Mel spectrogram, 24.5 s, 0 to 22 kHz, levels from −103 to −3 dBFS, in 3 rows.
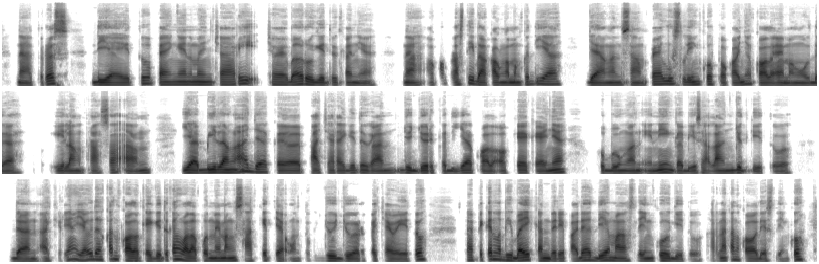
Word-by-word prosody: Nah, - - -1
terus - - 0 0.2
dia 105 -2 +3
itu 150 +10 -2
pengen 115 +1 0
mencari 115 +5 0
cewek 110 -2 -1
baru, 125 -1 +4
gitu, 105 0 0
kan, 95 -1 -4
ya. 85 +2 -7 0.2
Nah, 95 -1 -2
aku 100 - -11
pasti 110 +9 -1
bakal 100 -8 +2
ngomong 100 0 +1
ke 115 - -4
dia, 125 -1 -1 0.2
"Jangan 95 -1 +2
sampai 95 +7 +1
lu 135 - +2
selingkuh! 120 0 -1
Pokoknya 65 - -2
kalau 95 -1 +2
emang 90 -1 0
udah 90 +1 -1 0.3
hilang 95 -1 -1
perasaan, 95 +1 -3 0.3
ya, - - +6
bilang 120 +1 +5
aja 125 0 +3
ke 95 -4 +1
pacarnya, 95 0 -2
gitu, 110 +1 -1
kan. 90 +2 0
Jujur 105 -1 +1
ke - - -8
dia 100 +4 +1
kalau, 85 0 -1
oke, 105 +4 0
kayaknya 100 +9 +2 0.4
hubungan 95 0 -1
ini 115 +7 +1
nggak 95 - 0
bisa 95 +3 -2
lanjut." 95 +2 0
Gitu. 85 0 -7 0.4
Dan 90 0 +2
akhirnya, 115 - -4
ya, - - +2
udah, 150 -1 +2
kan, 160 - 0
kalau 105 -1 +6
kayak, 100 0 0
gitu, - - +1
kan, 165 - +4
walaupun 105 0 +4
memang 105 +1 +2
sakit, 95 -5 -2
ya, - - +2
untuk 90 +2 -13
jujur 100 -3 +1
ke - - -4
cewek 85 -2 -1
itu, - - +5 0.4
tapi, 125 0 -2
kan, 160 - +4
lebih 125 -3 +1
baik, 135 - +8
kan, 105 -1 +2
daripada 95 +5 +1
dia 110 +1 +3
malah 100 -2 +3
selingkuh, 105 +1 0
gitu. 85 - -8
Karena, - - -3
kan, - - -4
kalau - - +2
dia - - -1
selingkuh 150 +12 -1
100 Hz, 195 wpm, -24 LUFS, 95-115 Hz, 0.4 s, baik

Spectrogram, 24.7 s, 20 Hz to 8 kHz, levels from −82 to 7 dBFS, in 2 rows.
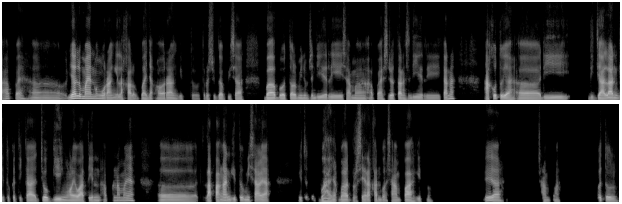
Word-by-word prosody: apa 145 - -14
ya, - - -6 0.2
eee, 105 0 -6 0.2
ya 155 - +10
lumayan 150 -3 +4
mengurangilah 120 -6 0
kalau 95 +1 +1
banyak 100 0 -2
orang 95 0 0
gitu 90 0 -14
terus 105 +1 -8
juga 95 0 -2
bisa, 100 0 -5 0.6
bawa 105 -1 +8
botol 100 -1 +2
minum 100 0 -3
sendiri 110 0 -2
sama 100 -1 -3
apa 105 -1 -3
sedotan 100 -1 +1
sendiri 100 -1 -5
karena, 140 +8 +1 0.6
aku - - +4
tuh 120 - +3
ya, 95 - +4 0.2
eee, 100 0 +2
di 105 - -1 0.8
di 110 - -9
jalan 110 +2 +7
gitu 100 -2 -8
ketika 95 -1 0
joging 105 +1 +1
lewatin 95 0 +2
apa 115 - -11
namanya, 140 +2 -2 0.5
eee, 100 -1 -2 0.2
lapangan 115 +3 +5
gitu 115 +3 -2
misal 115 +3 +2
ya, 100 - +3 0.6
itu 120 - -7
tuh 155 - -13
banyak 110 -1 0
banget 120 0 +3
berserakan 115 +1 -1
Mbak 120 +1 -5
sampah 105 +1 +3
gitu. 100 +2 -11 1.1
Iya, 140 -1 +4 0.9
sampah, 100 +1 -7 0.8
betul, 130 -5 +1
105 Hz, 125 wpm, -25 LUFS, 100-115 Hz, 1.1 s, ya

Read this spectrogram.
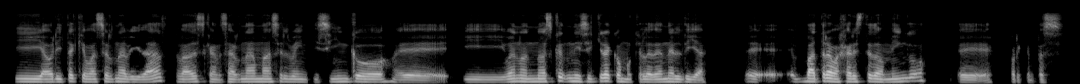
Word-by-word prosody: y 130 -1 +1
ahorita 120 +3 +1
que 140 - -2
va 125 - +2
a - - -3
ser 130 0 -1
Navidad 125 +4 +1 0.2
va 120 - +3
a - - +2
descansar 120 -3 -3
nada 130 0 +1
más 130 +2 0
el 135 - -2
25, 125 +1 0
eh, 105 -2 -1
y 110 -1 -4
bueno, 135 +2 +2
no 135 +1 +2
es 135 0 +2
que 170 - +2
ni 140 0 +1
siquiera 140 +3 +2
como 135 -5 -1
que 120 - -8
le 120 - +4
den 120 +2 +2
el 125 -1 +2
día. 120 -2 -1 0.4
Eh 455 +1 -4
eh, - - -3
va 140 - +4
a - - +2
trabajar 135 -3 +5
este 135 +2 0
domingo, 140 +7 0 0.3
eh, 105 -1 -2 0.2
porque - - -11
pues - - -4
130 Hz, 210 wpm, -24 LUFS, 120-140 Hz, 0.4 s, trabajar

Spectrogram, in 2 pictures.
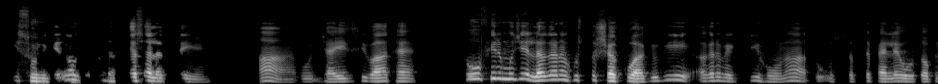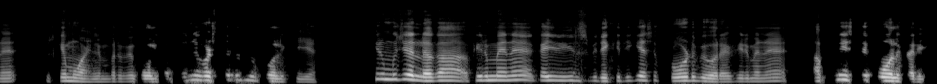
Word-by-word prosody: ये - - -16
सुन 155 -3 +1
के 155 +3 -10
ना 220 - -3
उसे 215 0 -5
तो 185 - -23
धक्का-सा 170 +5 0
लगता 150 -2 -3
ही 125 - -11
है। 115 - -19 0.6
हाँ, 130 -9 -6
वो 135 - -15
ज़ाहिर-सी 140 +5 -7
बात 150 0 -1
है 145 -1 -4 0.5
तो 255 - 0
फिर 270 +2 -1
मुझे 255 -1 +1
लगा 190 +4 +5
ना 215 -1 -1
कुछ 200 0 -10
तो 205 - -8
शक 160 -3 +6
हुआ 135 -2 +7
क्योंकि 195 +8 -6 0.2
अगर 170 +3 -5
व्यक्ति 155 +4 -11
हो 130 -5 -10
ना, 170 +4 -8
तो 140 - -20
सबसे 140 +4 -16
पहले 135 +2 -3
वो 140 -2 -2
तो 135 0 -9
अपने 140 +1 -9 0.4
उसके 165 +3 -6
मोबाइल 140 -6 -1
नंबर 130 +2 -11
पे 140 +1 -8
कॉल 135 0 0
करता, - - -16
उसने 205 +2 0
व्हाट्सएप 195 +2 +3
पे 210 - -5
क्यों 185 -2 -3
कॉल 135 -2 +2
की 120 0 -16
है। 115 - -11 0.6
फिर 250 - -3
मुझे 235 -1 +6
लगा, 180 -1 +5
फिर 190 0 +2
मैंने 195 +1 +3 0.2
कई 190 0 +3
रील्स 180 -2 -5
भी 175 - -12
देखी 155 +2 -3
थी 170 +1 -14
कि 195 +1 0
ऐसे 190 0 -8
फ्रॉड 170 +2 +1
भी 155 - 0
हो 140 -1 +3
रहा 130 0 -3
है 130 - -9
फिर 140 0 -8
मैंने 145 +3 -7 0.4
अपने 215 +7 +2
से 210 0 -4
कॉल 165 -3 +10
करी, 130 -2 -1
165 Hz, 225 wpm, -24 LUFS, 140-190 Hz, 0.6 s, कॉल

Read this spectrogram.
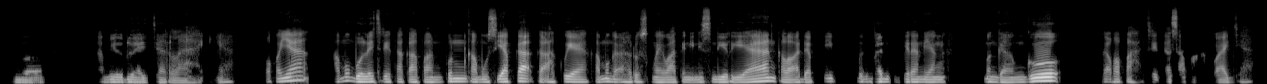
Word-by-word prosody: Iya, 105 -1 -3 0.7
sambil 115 0 -2
belajar 105 -2 -3
lah, 95 -1 -6 0.3
ya. 105 - -8 0.4
Pokoknya 135 +8 +2 0.4
kamu 135 +7 -5
boleh 125 0 +6
cerita 120 -1 -4
kapan 115 -1 -1
pun 135 +2 +2
kamu 115 0 -1
siap 130 0 +4
Kak 140 -2 +7
ke - - -1
aku 115 - -7
ya, - - +3
kamu 115 +1 -4
nggak 120 -1 -3
harus 115 -1 -1
ngelewatin 110 0 -2
ini 110 +1 -3
sendirian, 115 +5 +3
kalau 110 -2 +1
ada 110 -1 -1
pip 140 -1 -6 0.2
beban 125 0 -3
pikiran 120 -1 -2
yang 115 0 0 0.5
mengganggu, 120 +9 +6 0.4
nggak 115 - -9
apa-apa 120 0 -5
cerita - - -13
sama - - -7
aku - - -32
aja. 110 +4 -11
115 Hz, 170 wpm, -23 LUFS, 110-125 Hz, 0.7 s, Kak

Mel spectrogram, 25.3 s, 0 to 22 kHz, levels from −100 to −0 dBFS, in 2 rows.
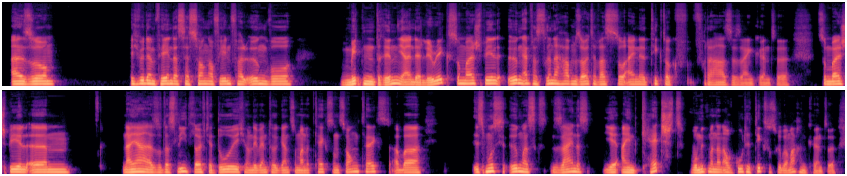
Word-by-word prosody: Also 125 +1 +4 1.1
ich 125 -2 0
würde 140 +1 +5
empfehlen, 130 +1 +4
dass 125 -2 0
der 125 -2 0
Song 130 +2 -1
auf 115 0 -3
jeden 125 +1 +2
Fall 120 -4 -1
irgendwo 120 0 +1 0.7
mittendrin, 110 +3 +4
ja 110 -4 +3
in 105 - +1
der 95 -2 +2
Lyrics 125 - +2
zum 140 0 +1
Beispiel, 140 0 +2
irgendetwas 135 -5 +2
drinnen 135 0 +2
haben 125 -1 -1
sollte, 120 +1 -1
was 110 0 -3
so 115 -1 -2
eine 110 0 -3
TikTok 110 -4 -5
Ph - - -22
Phrase 95 -2 -6
sein 80 -1 -7
könnte. 80 0 -9 0.4
Zum 115 0 -1
Beispiel, 120 -1 +3
ähm, 115 0 +1 0.7
na 110 +1 +2
ja, 130 -1 +4
also 110 -1 -1
das 110 +1 -4
Lied 140 0 0
läuft 115 0 0
ja 105 - -1
durch 120 +3 +1
und 105 -1 -3
eventuell 105 0 -2
ganz 105 +1 -5
normaler 95 -2 -3
Text 120 0 -6
und 100 - -2
Songtext, 135 +3 -4
aber 105 +1 -1 0.7
es 120 +3 -3
muss 155 0 +3
irgendwas 135 +3 0
sein, 115 +6 0
dass 125 +3 -5 0.2
ihr 115 +2 -1
ein 105 -3 +1
catcht, - - -4
womit 110 +5 +1
man 125 -2 +1
dann 115 -2 -1
auch 105 -3 -3
gute 130 -4 -1
TikToks 150 -8 -4
drüber 100 -5 -4
machen 110 -6 -4
könnte. 80 -2 -8
115 Hz, 155 wpm, -22 LUFS, 105-130 Hz, 1.1 s, würde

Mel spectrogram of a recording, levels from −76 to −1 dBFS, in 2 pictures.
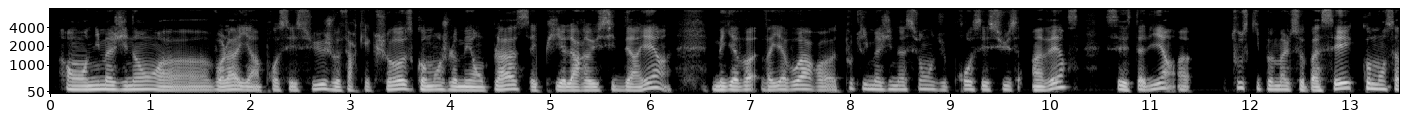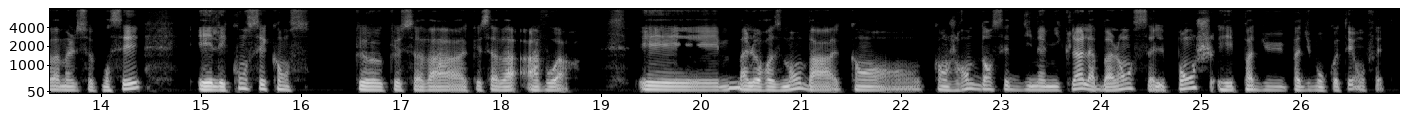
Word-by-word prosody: en 130 -1 +3
imaginant, 135 - +1
heu, - - -3
voilà, 125 +2 +3
il 125 - +1
y - - +1
a - - +1
un - - -1
processus: 120 +6 -3
«Je 125 - -3
veux 115 - +2
faire - - -6
quelque 120 -4 -9
chose, 140 +2 +2
comment 130 0 +1
je 125 - -6
le 125 - +3
mets 115 -1 +4
en 110 -1 +2
place?» 140 +4 0
et 110 - -1
puis, 125 - -4
heu, 110 - +4
la 115 -1 +3
réussite 115 +2 -1
derrière. 125 - 0 0.4
Mais 125 -1 +2
il - - -2
y 130 - +4
a 125 - +4
va 130 +2 -1
va 120 -1 -2
y 130 - +1
avoir, 140 -1 0
heu, - - -5
toute 170 -2 -11
l'imagination 140 0 -2
du 120 -2 -8
processus 130 0 -4
inverse, 165 - 0 0.3
c'est-à-dire, 140 +6 0
heu, 125 -1 -3 0.4
tout 190 - -3
ce 180 - -7
qui 160 - -9
peut 140 0 -1
mal 130 -1 0
se 120 - -2
passer, 160 - +2
comment 160 -4 +2
ça 130 -2 -1
va 125 -1 +2
mal 120 -2 +1
se 115 - -4
passer 155 - +1 0.6
et 125 -2 +8
les 120 -2 +3
conséquences 145 -8 -2 0.4
que 120 -3 +4
que 120 +3 -2
ça 115 - -1
va 120 +1 +1
que 125 - -5
ça 125 +1 -1
va 115 0 +3
avoir. 120 +1 -1 0.6
Et 120 -2 +3
malheureusement, 125 - +2
bah, 100 - +1 0.2
quand 120 - -2
quand 125 -3 -1
je 110 -1 -5
rentre 160 +5 -1
dans 140 -2 -1
cette 130 -2 -5
dynamique 120 -2 -1
là, 165 +2 +4
la 130 -7 +2
balance, 130 +9 -1
elle - - 0
penche 180 +6 -1
et 120 -1 +1
pas 130 - 0
du 115 -2 -6
pas 120 - +1
du 115 +1 -8
bon 110 -3 -2
côté, - - -5
en - - -5
fait. - - -11
125 Hz, 200 wpm, -22 LUFS, 120-140 Hz, 0.6 s, et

